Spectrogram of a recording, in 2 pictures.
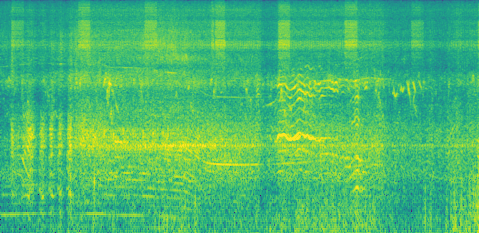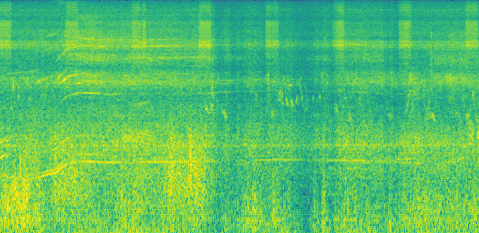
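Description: Radio-controlled model airplane's motor droning in flight, its pitch gliding up about seven seconds in and then holding steady, loudest for a few seconds after that.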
